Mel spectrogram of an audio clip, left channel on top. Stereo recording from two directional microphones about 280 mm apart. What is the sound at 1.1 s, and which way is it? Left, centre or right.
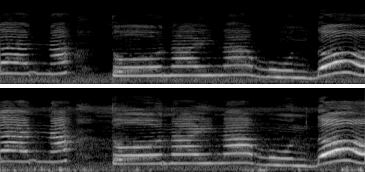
Child singing, right.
